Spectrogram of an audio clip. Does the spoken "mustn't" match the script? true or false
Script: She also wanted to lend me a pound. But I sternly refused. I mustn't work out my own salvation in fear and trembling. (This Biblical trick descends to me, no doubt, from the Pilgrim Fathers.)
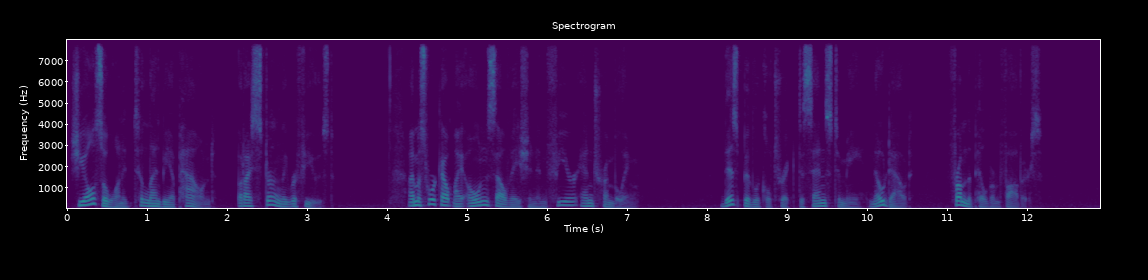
false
